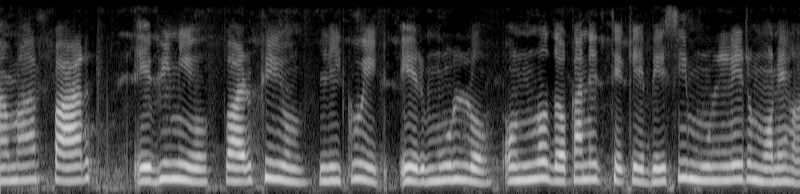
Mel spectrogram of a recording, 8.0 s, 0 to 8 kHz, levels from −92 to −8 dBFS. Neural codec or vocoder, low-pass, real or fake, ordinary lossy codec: codec, 16 kHz, 2 kbps, FreqCodec, larger model; 7.2 kHz; fake; none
